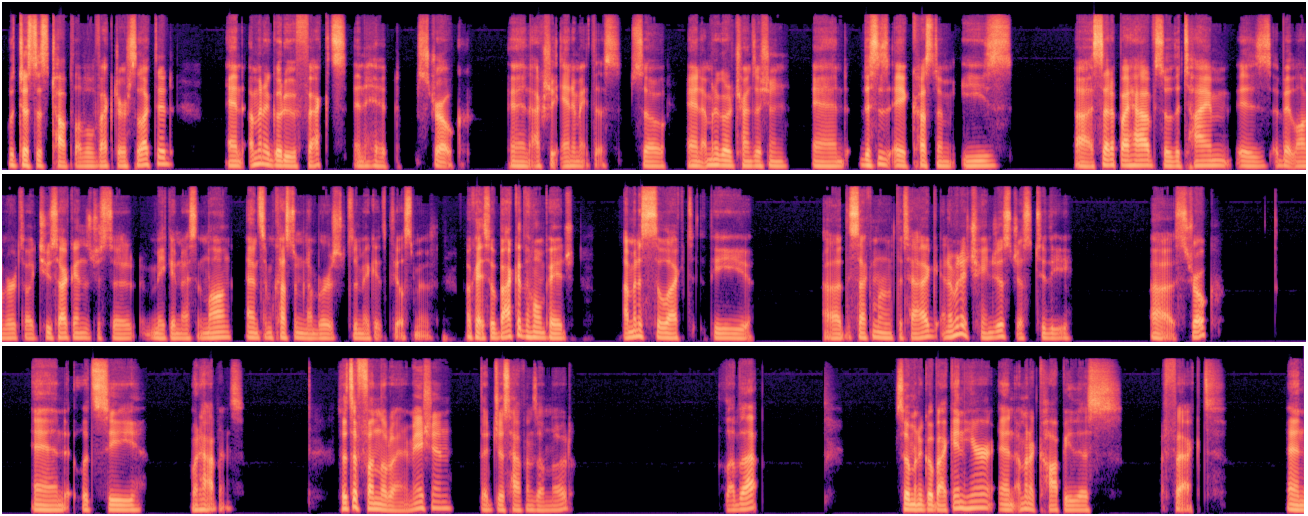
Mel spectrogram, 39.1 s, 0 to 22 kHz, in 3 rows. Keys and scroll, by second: 32.2 super+r, 34.7 Escape, 38.5 super+=.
